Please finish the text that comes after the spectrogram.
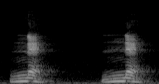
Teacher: طبعا انت من تريد تنطق صوت الن، اللسان راح يلامس هاي المنطقة، يسمونها الالفيولار ريدج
